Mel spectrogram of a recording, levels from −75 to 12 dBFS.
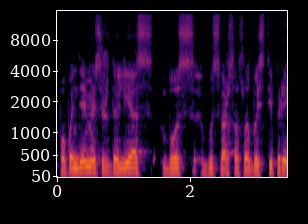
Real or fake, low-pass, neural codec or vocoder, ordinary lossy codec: real; 14.4 kHz; none; AAC, 64 kbps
